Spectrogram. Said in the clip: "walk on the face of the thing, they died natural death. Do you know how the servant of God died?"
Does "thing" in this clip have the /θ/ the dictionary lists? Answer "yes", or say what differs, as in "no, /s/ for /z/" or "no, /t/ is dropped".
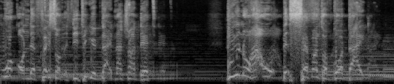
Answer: no, /t/ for /θ/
